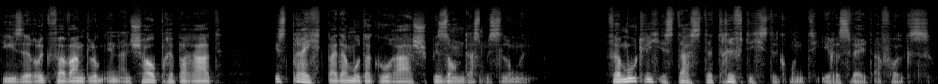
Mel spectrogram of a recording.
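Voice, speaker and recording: A man reads scripted literary commentary. He is measured and articulate, placing clear emphasis on key words. The recording is close and dry. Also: extremely low pitch, animated, fairly bright tone, no echo. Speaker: radio presenter introducing a classic play.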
